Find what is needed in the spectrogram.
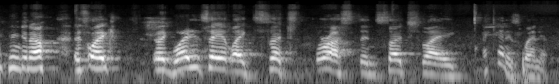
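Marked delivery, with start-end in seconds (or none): none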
